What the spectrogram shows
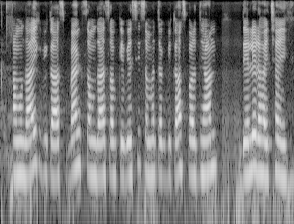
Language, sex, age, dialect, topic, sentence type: Magahi, male, 25-30, Western, banking, statement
